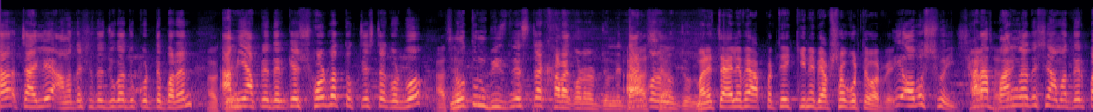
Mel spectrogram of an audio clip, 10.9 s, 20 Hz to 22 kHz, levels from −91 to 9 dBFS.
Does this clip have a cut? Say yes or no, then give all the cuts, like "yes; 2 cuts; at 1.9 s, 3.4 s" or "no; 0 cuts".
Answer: no; 0 cuts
